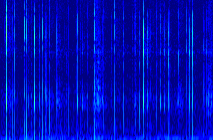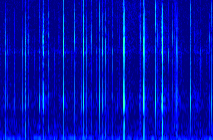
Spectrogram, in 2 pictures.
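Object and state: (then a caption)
Wooden paddle hairbrush scratched. Long nails scratch along the wooden back and handle of a solid wooden paddle hairbrush held flat. The result is a rapid run of dry, short scraping strokes with bright edges over a steady low hum.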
